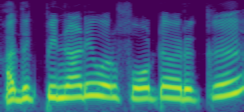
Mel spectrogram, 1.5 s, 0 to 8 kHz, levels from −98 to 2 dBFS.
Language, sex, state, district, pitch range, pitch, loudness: Tamil, female, Tamil Nadu, Nilgiris, 255-295 Hz, 275 Hz, -13 LUFS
